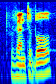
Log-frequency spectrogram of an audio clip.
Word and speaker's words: preventable: Preventable means something that you can stop from happening. It's an adjective. How many syllables are in preventable? There are 4, stresses in the second.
